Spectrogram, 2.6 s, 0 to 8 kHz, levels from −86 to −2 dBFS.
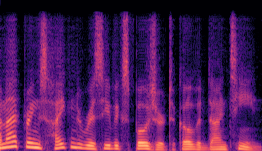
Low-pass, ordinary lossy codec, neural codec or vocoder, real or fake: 7.2 kHz; AAC, 48 kbps; codec, 16 kHz, 0.2 kbps, FocalCodec; fake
